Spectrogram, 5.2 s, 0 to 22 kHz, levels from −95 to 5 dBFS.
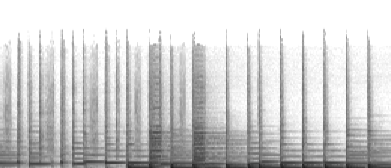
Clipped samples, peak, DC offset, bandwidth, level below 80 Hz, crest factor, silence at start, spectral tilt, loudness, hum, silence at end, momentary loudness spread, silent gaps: under 0.1%; 0 dBFS; under 0.1%; 16.5 kHz; -28 dBFS; 16 dB; 0 s; -6.5 dB/octave; -18 LUFS; none; 0 s; 11 LU; none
